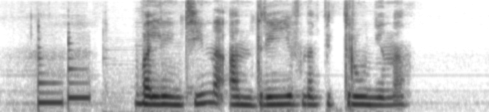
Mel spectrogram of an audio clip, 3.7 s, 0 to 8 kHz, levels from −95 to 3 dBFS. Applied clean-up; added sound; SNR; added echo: neural separator model SepFormer DNS4.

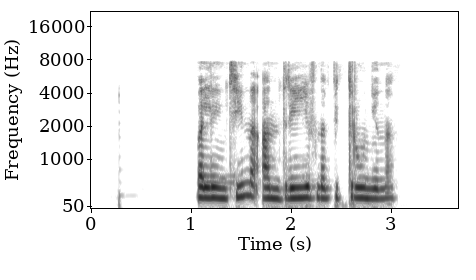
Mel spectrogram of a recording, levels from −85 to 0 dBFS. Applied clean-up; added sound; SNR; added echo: neural mask model DeepFilterNet 3.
